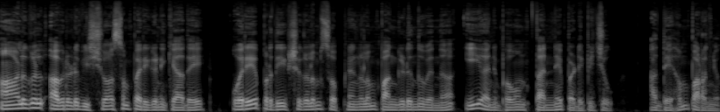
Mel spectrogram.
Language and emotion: Malayalam, neutral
